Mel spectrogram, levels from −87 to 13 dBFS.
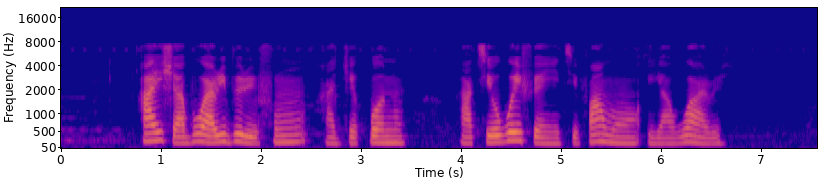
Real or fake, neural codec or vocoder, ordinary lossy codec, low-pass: real; none; none; 7.2 kHz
